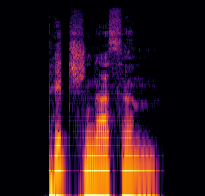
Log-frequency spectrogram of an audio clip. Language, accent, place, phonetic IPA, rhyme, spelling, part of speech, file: German, Germany, Berlin, [ˈpɪt͡ʃˈnasm̩], -asm̩, pitschnassem, adjective, De-pitschnassem.ogg
- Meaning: strong dative masculine/neuter singular of pitschnass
